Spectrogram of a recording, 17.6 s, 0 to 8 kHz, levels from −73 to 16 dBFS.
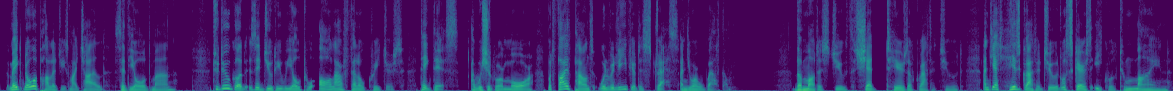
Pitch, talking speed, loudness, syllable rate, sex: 125 Hz, 190 wpm, -23 LUFS, 5.4 syllables/s, male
